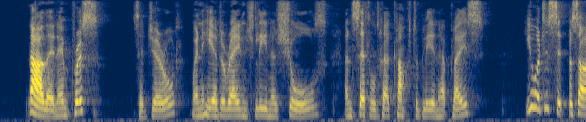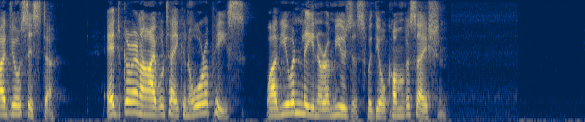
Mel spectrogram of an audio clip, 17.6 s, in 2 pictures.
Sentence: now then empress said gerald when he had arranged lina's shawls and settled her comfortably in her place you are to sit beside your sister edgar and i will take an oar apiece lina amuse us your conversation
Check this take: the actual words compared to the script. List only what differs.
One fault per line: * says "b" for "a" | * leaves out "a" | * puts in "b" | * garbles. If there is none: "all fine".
* puts in "while you and"
* puts in "with"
